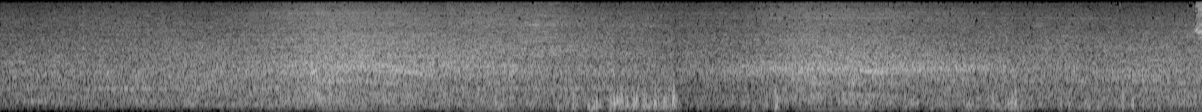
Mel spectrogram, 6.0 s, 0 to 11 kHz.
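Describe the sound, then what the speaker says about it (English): A 2000 Honda Civic EX coupe with a four-cylinder VTEC engine runs steadily, its mid-pitched engine tone swelling slightly as it revs, close and fairly loud with no talking. "Strong little four-cylinder V-TEC engine."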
